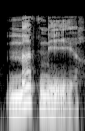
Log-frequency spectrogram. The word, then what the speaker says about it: maintenir: Maintenir, so remember A-I-N together will produce the sound un, main. Maintenir. Don't insist on the E. Maintenir.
